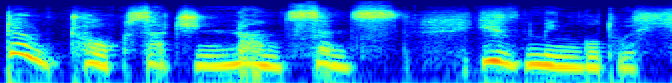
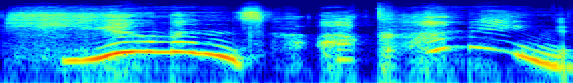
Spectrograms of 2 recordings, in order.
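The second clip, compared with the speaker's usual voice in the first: very high, shrill, swooping rat squeak; 4 dB louder than usual. Reading a story aloud, Rat speaking in the cave, shrill squeak. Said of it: "she squeaked, so shrilly that her voice echoed".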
